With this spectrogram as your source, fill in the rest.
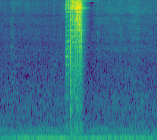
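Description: A tool clatters sharply against a table.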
